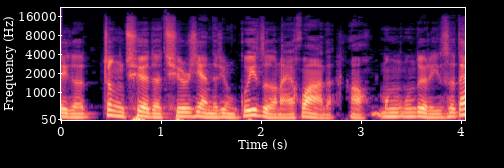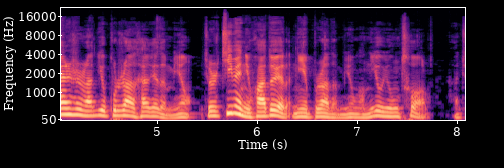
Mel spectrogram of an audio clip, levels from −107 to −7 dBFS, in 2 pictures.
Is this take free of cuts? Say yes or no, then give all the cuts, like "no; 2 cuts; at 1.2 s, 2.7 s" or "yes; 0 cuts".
no; 1 cut; at 2.8 s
